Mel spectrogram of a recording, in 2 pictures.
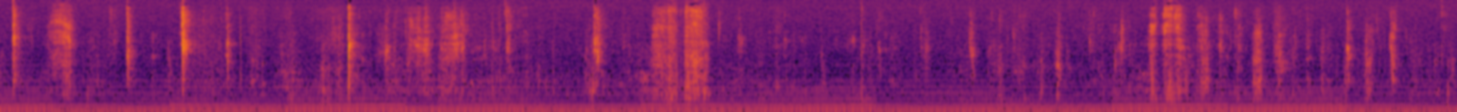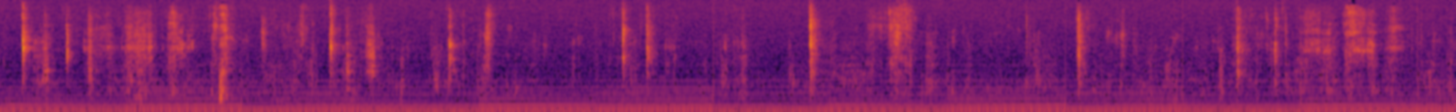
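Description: Close-miked eating: a person chewing mouthfuls of rice and chicken, with short sharp clicks and smacks every second or two and a few longer crunching rustles, over a steady low hum.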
